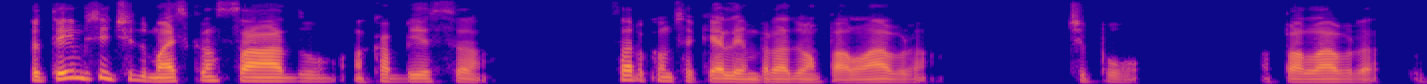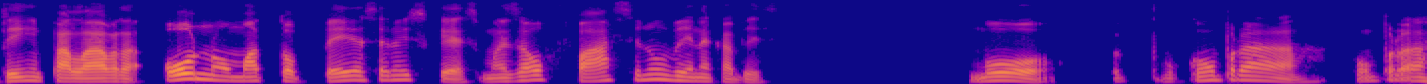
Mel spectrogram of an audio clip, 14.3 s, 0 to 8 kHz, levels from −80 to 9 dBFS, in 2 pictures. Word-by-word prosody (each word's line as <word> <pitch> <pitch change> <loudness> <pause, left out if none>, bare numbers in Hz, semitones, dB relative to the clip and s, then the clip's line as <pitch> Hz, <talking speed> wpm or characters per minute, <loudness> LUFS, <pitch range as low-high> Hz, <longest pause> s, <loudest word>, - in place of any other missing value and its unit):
Eu 140 - +3
tenho 205 - +7
me 225 - +3
sentido 215 -2 -1
mais 120 +1 +6
cansado, 125 -5 +4
a - - -4
cabeça. 115 -1 -2 0.6
Sabe 165 -1 +2
quando 130 -2 -4
você - - -7
quer - - +4
lembrar 100 -1 +2
de 100 - -4
uma 95 -1 -1
palavra? 95 +1 +1 0.7
Tipo, - - -10 0.6
a - - -19
palavra 100 0 +1
vem 130 +2 -4
palavra 110 -2 +2
onomatopeia 155 -3 +1
você 155 - -7
não 165 - -6
esquece, 100 - -7
mas 115 +4 -7
alface 160 0 -3
não 180 +1 -4
vem 145 -2 -3
na 120 - -5
cabeça. 90 -4 -9 1.0
"Mô, 140 +1 0 0.3
v - - -16 0.2
vou, 110 - -17
compra, 150 - -3 0.2
compra, 130 - -4
125 Hz, 150 wpm, -22 LUFS, 100-150 Hz, 1.0 s, tenho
